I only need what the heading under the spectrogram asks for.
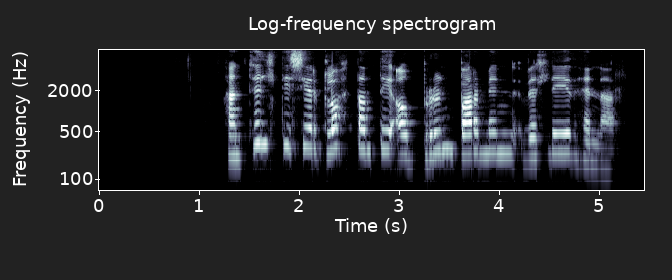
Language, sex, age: Icelandic, female, 40-49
